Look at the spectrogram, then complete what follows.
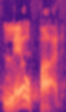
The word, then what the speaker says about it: leopard: when I talked about leopad leopad when that o is silent it's a leopard leopard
